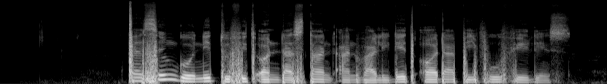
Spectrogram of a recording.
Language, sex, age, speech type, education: Nigerian Pidgin, male, 15-29, read, tertiary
